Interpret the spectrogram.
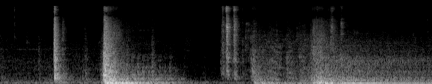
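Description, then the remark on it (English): Two sharp door-like thuds, a metallic clunk, then a truck engine turns over and settles into a steady low rumble as the truck heads out to collect textile scraps from local manufacturers. No voices. “Every day, trucks head out to local manufacturers making fleece jackets or upholstered couches to collect their textile scraps.”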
